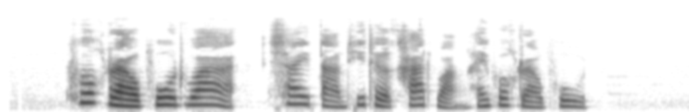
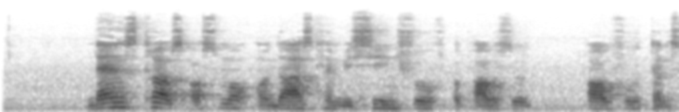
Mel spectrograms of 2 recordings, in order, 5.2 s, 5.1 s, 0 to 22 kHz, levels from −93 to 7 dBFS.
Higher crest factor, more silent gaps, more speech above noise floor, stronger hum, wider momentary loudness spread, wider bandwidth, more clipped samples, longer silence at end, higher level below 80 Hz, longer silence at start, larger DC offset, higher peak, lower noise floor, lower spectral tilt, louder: about the same, 22 dB vs 20 dB; neither; first, 53 dB vs 28 dB; neither; first, 16 LU vs 11 LU; second, 9.8 kHz vs 14.5 kHz; neither; first, 0.8 s vs 0 s; second, -80 dBFS vs -64 dBFS; about the same, 0.55 s vs 0.65 s; neither; about the same, -4 dBFS vs -6 dBFS; first, -78 dBFS vs -54 dBFS; about the same, -5.5 dB/octave vs -4.5 dB/octave; about the same, -26 LUFS vs -26 LUFS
